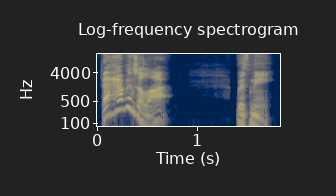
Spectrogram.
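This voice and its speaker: A man's voice: mid-range voice, huge pitch swings, moderate pace, husky, no room sound, clean studio sound. A man hosting a podcast, talking conversationally and explaining things plainly, step by step. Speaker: podcast host and story producer.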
